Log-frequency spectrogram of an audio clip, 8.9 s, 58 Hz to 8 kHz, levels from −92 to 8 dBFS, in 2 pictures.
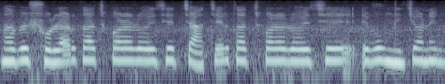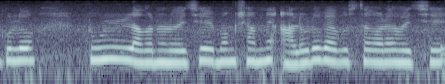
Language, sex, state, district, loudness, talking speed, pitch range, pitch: Bengali, female, West Bengal, Malda, -15 LUFS, 140 wpm, 215-235 Hz, 225 Hz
